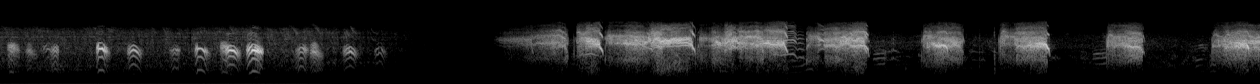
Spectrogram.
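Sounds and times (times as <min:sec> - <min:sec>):
Squacco heron giving harsh rasping squawks: 0:01.0 - 0:03.6, 0:05.3 - 0:11.4, 0:12.0 - 0:12.5.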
